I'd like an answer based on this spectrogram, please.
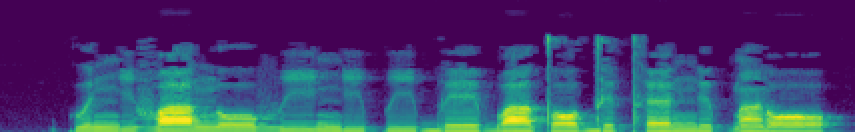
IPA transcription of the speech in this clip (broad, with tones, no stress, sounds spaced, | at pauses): kʷ e˨ ŋ i˨ v aː˦ n oː˦ v iː˦ ŋ i˨ p iː˨ b eː˨ b a˦˨ t ɔ˨ d ɪ˨ tʰ ɛ˨ ŋ ɪ˨ ɓ ã˨ ɾ ɔ˨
